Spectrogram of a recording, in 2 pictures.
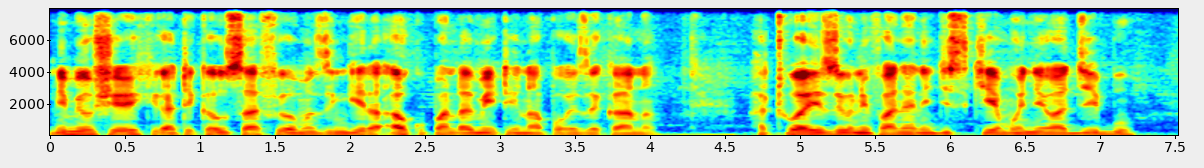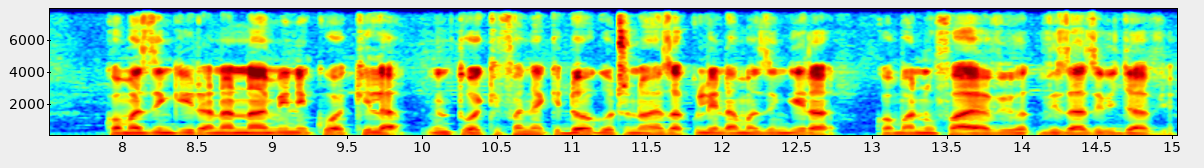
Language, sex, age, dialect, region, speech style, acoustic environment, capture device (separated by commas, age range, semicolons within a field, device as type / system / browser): Swahili, male, 18-24, Kenya - Nairobi Sheng-influenced, Kenya, anxious, silence, desktop / Windows / Chrome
